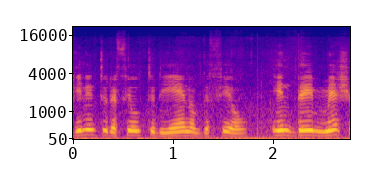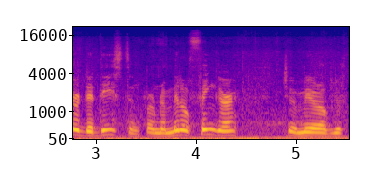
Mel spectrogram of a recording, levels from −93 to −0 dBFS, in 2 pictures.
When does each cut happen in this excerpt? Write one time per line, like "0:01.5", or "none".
0:01.8
0:03.4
